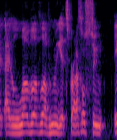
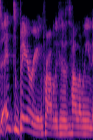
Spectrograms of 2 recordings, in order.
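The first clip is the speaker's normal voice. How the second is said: usual speaking voice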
